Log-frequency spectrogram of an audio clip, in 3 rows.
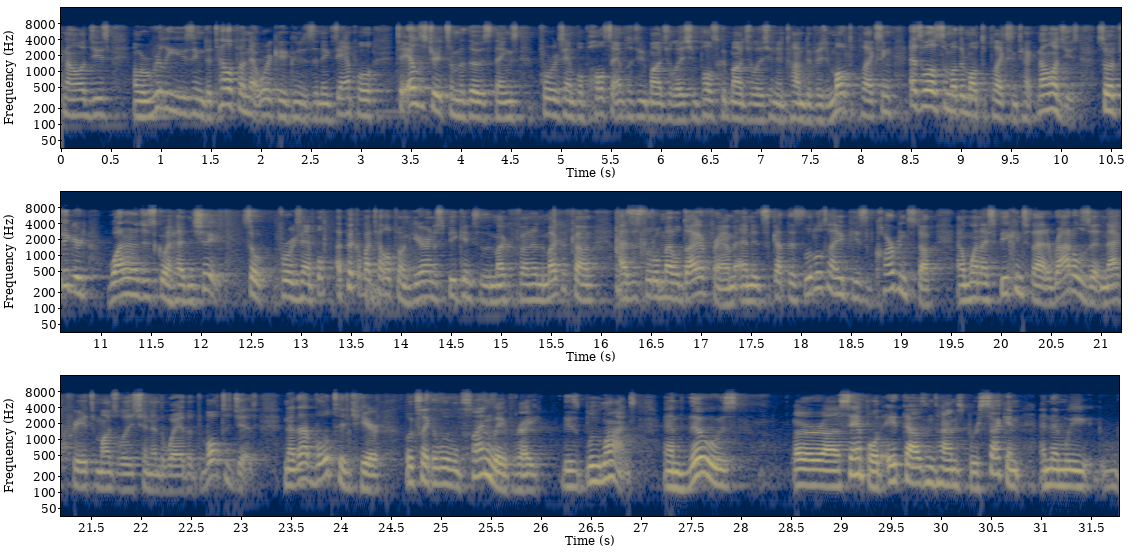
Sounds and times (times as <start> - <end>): Speech: 0.0 - 31.7.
